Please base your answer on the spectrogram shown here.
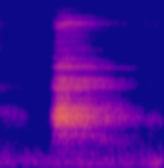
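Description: A single drawn-out breath rises suddenly and then slowly fades, a loud yawn close by, heard alone in a quiet room with no talking.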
